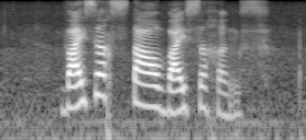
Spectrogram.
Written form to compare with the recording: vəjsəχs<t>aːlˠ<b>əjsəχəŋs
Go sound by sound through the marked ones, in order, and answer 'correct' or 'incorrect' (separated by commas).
correct, incorrect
